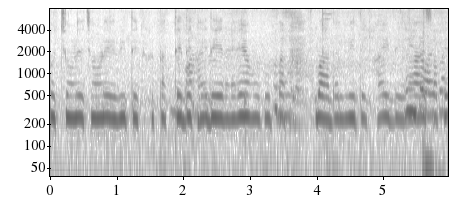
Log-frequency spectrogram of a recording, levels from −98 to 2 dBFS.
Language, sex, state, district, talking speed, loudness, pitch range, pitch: Hindi, female, Chhattisgarh, Jashpur, 160 wpm, -49 LUFS, 240-255 Hz, 245 Hz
